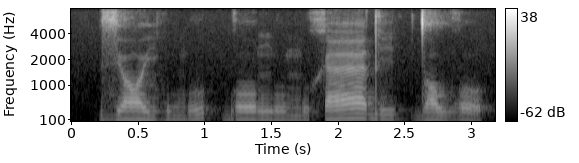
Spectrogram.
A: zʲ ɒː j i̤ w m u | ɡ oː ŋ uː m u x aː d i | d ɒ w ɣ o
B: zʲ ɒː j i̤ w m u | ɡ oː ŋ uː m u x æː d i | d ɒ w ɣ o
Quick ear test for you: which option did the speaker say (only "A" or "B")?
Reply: B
